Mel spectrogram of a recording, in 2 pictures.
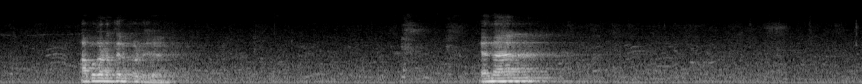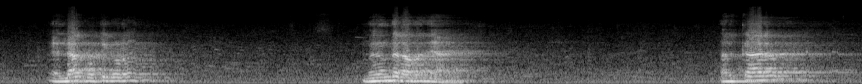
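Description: An elderly man speaks slowly and forcefully into a microphone over loudspeakers, with pauses between phrases.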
